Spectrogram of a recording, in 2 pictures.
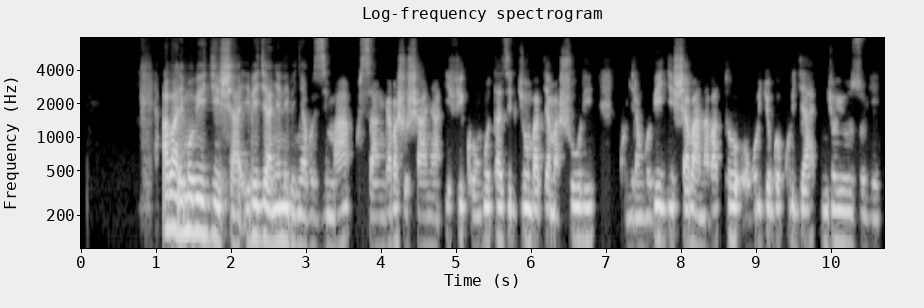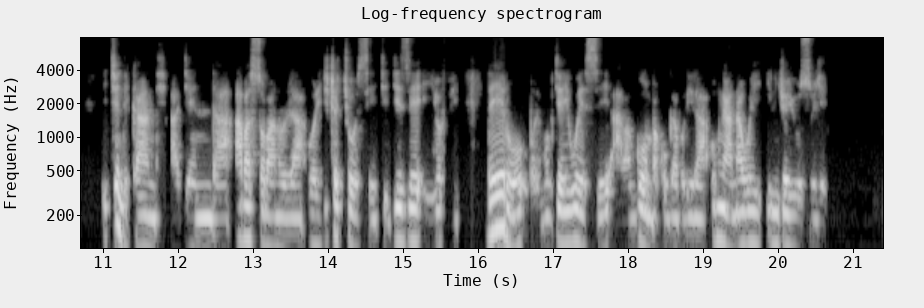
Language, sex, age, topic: Kinyarwanda, male, 25-35, education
